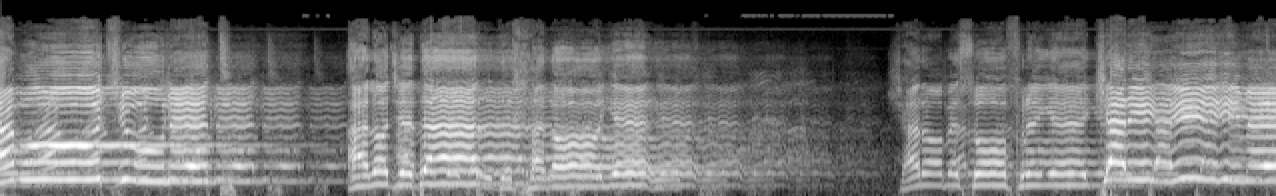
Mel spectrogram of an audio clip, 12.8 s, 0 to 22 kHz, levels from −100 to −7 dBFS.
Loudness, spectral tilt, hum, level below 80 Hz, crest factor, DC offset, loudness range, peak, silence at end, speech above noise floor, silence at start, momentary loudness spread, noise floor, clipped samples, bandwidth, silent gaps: -14 LUFS; -1.5 dB/octave; none; -54 dBFS; 16 dB; under 0.1%; 14 LU; 0 dBFS; 0 s; 38 dB; 0 s; 17 LU; -54 dBFS; under 0.1%; 16 kHz; none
